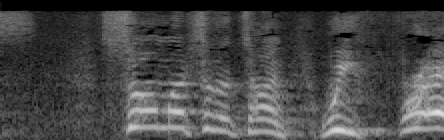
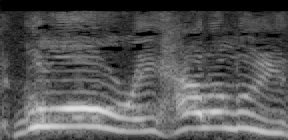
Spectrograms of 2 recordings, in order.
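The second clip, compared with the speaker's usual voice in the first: loud, higher joyful cry; shout of glory; 4 semitones higher, 7 dB louder than usual. Shown as a demonstration. Preacher shows how to praise, loud joyful shout. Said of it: "we should be shouting".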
